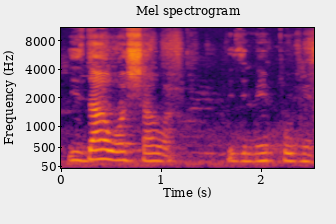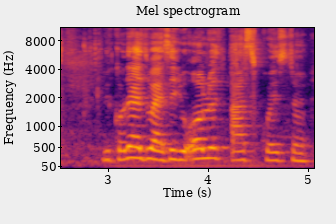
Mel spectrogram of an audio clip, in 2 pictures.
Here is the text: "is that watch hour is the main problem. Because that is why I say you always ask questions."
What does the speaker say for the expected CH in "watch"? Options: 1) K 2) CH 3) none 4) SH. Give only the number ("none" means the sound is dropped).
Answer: 4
